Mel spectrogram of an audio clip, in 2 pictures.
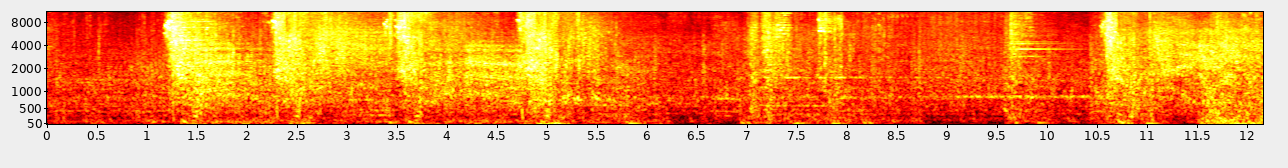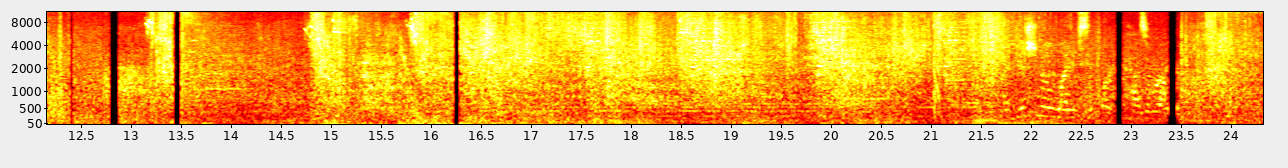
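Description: Blasts boom and burst.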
